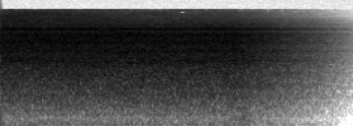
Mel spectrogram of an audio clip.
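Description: Steam locomotive letting off steam: a steady hiss that fades away near the end.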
